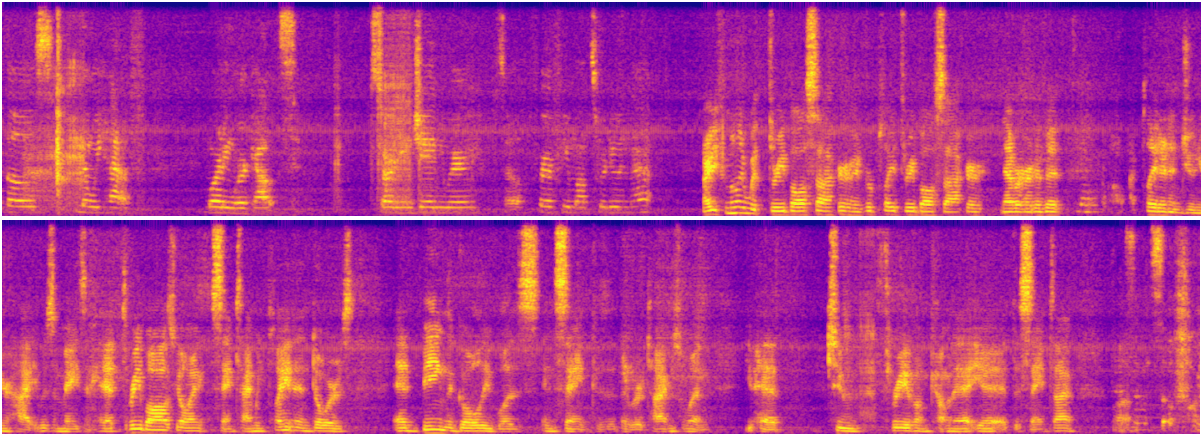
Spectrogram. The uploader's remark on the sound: Some technical difficulties messed with the audio, so it doesn't sound as crisp as normal.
